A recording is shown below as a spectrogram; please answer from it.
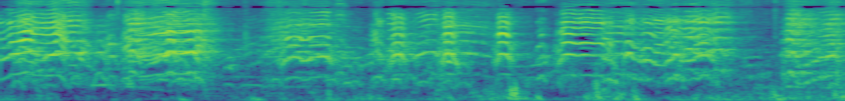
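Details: Gulls squabbling over cake at Atlantic City, New Jersey, giving crowded, nasal squeals and wavering cries, with a low rumble of wind or surf underneath.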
